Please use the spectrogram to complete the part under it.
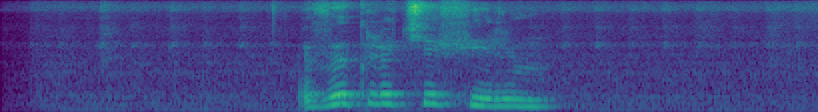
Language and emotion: Russian, neutral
